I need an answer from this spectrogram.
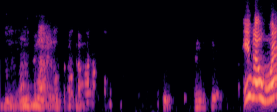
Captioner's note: audience laughing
